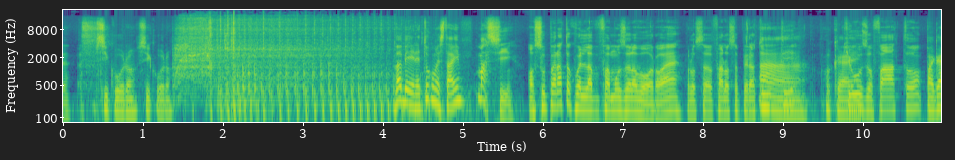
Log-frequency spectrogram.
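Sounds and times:
speech: 0.0s - 2.4s, 4.2s - 10.9s
small two-stroke hedge trimmer engine running outside: 1.4s - 5.4s.

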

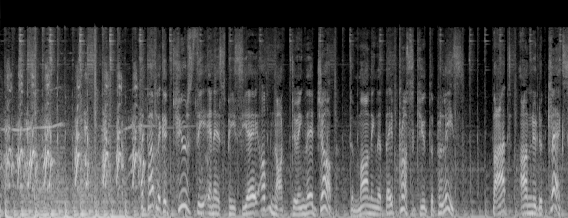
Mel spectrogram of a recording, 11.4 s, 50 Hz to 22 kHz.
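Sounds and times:
many dogs barking and yipping at a shelter: 0.0s - 3.0s
speech: 3.0s - 11.3s.

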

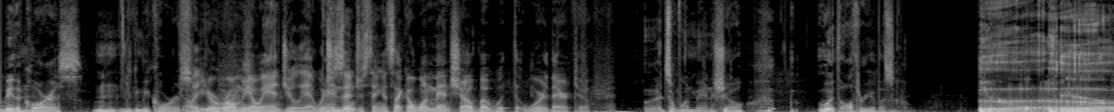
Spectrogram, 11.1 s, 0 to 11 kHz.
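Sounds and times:
speech: 0.0s - 9.2s, 9.8s - 11.1s
long low rumbling burp: 9.8s - 11.1s.

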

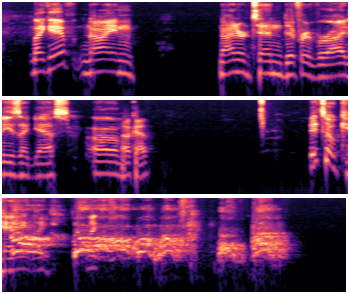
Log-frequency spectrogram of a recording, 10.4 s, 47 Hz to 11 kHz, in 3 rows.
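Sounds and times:
speech: 0.3s - 1.4s, 2.2s - 5.0s, 6.5s - 9.8s
dog barking and growling: 6.9s - 10.0s.

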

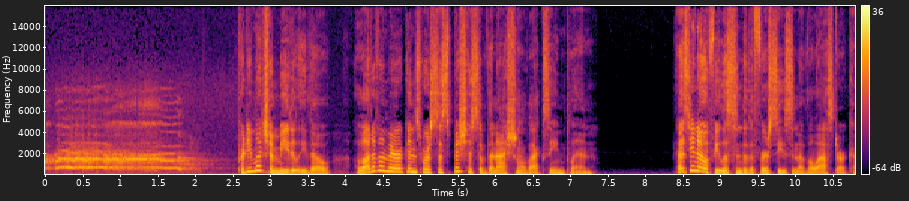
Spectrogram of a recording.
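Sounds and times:
rooster crowing: 0.0s - 2.5s
speech: 2.6s - 7.4s, 8.4s - 10.7s.

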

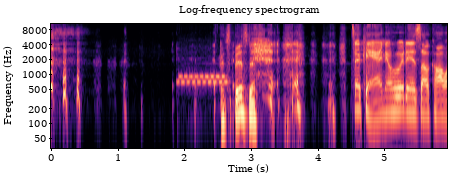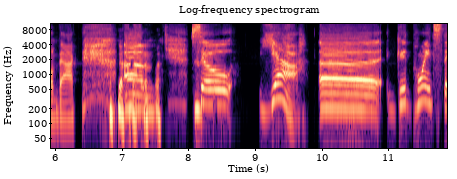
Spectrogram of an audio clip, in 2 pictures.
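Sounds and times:
laughter: 0.0s - 0.4s, 2.5s - 4.3s, 6.6s - 8.3s
telephone ringing with an electronic warbling tone: 1.9s - 2.8s
speech: 2.5s - 3.8s, 4.5s - 11.8s.

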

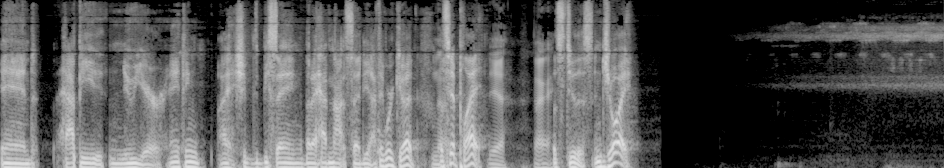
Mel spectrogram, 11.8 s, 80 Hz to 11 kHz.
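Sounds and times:
speech: 0.9s - 8.0s
crickets chirping: 9.0s - 11.7s.

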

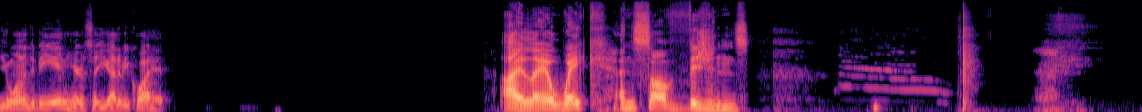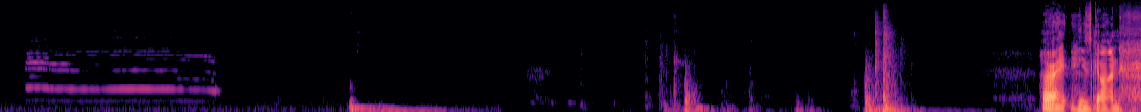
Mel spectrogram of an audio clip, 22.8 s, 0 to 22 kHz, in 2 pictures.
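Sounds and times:
speech: 0.0s - 1.8s, 5.0s - 7.6s, 21.8s - 22.8s
pet cat meowing in long drawn-out wails: 8.4s - 9.6s, 11.7s - 13.6s.

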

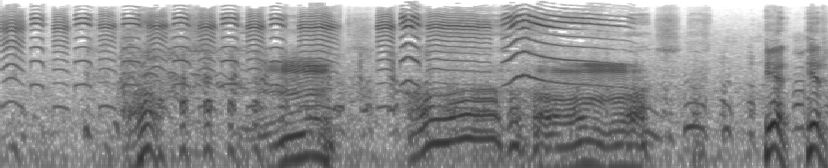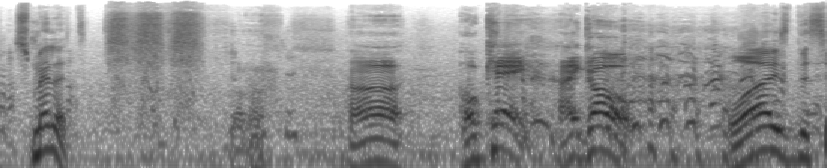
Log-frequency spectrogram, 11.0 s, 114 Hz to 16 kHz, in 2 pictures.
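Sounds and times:
squeak toy being squeezed: 0.0s - 4.1s
laughter: 0.6s - 6.3s, 9.0s - 11.0s
speech: 0.9s - 6.4s, 7.0s - 11.0s.

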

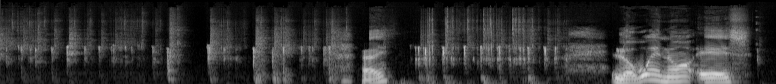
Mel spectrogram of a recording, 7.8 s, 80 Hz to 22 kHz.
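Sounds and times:
typing on a computer keyboard: 0.0s - 3.5s, 4.1s - 5.8s
speech: 3.4s - 4.0s, 6.1s - 7.6s.

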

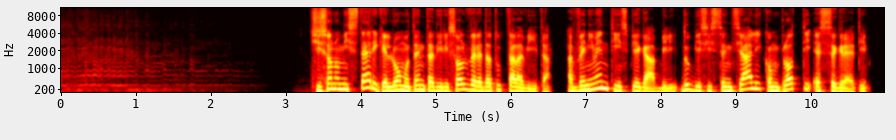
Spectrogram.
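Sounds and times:
housefly buzzing: 0.0s - 2.8s
speech: 3.4s - 10.8s.

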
